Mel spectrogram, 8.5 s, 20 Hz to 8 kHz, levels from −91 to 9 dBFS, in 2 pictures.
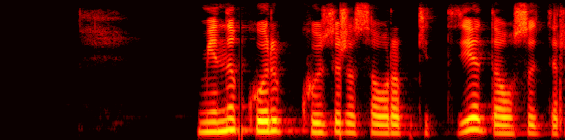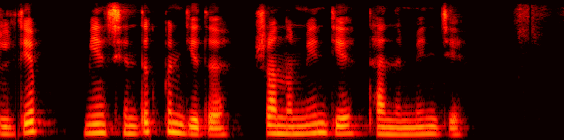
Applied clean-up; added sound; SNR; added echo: none; none; none; none.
